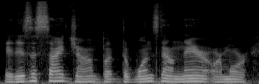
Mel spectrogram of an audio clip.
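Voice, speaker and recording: A man's voice: mid-range voice, fairly even intonation, normal speed. A man speaking in character in a roleplay, tired and earnest, often restarting his sentences. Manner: weary, earnest, with false starts. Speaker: roleplay player.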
